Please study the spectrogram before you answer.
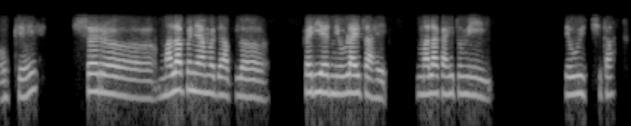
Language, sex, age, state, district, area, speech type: Marathi, male, 18-30, Maharashtra, Jalna, urban, conversation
